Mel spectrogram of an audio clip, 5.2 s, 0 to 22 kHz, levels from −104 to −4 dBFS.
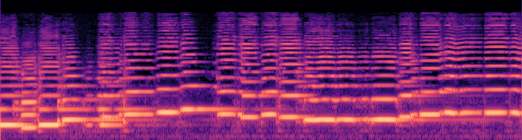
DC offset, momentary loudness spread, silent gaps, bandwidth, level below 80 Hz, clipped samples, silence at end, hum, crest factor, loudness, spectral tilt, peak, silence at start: under 0.1%; 6 LU; none; 13.5 kHz; -70 dBFS; under 0.1%; 0 s; none; 10 dB; -20 LUFS; -1 dB/octave; -10 dBFS; 0 s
